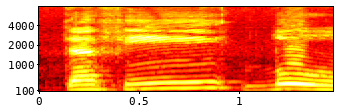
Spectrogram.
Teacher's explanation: الضاد هنا مفخمة مرتبة ثالثة لأنها مضمومة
